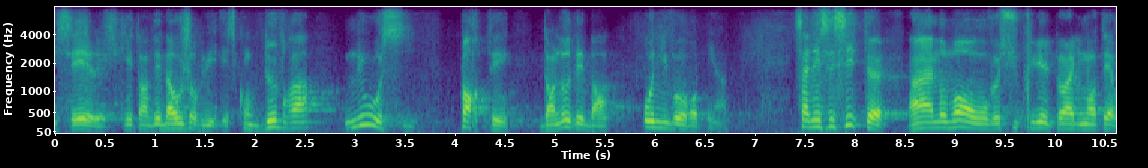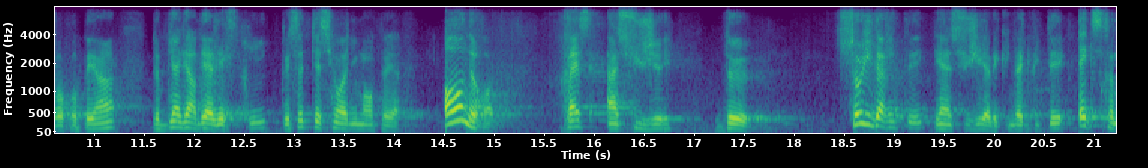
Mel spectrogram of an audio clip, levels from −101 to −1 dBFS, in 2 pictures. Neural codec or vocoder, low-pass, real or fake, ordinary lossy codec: codec, 16 kHz, 2 kbps, X-Codec, HuBERT features, trained on general audio; 7.2 kHz; fake; Opus, 16 kbps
